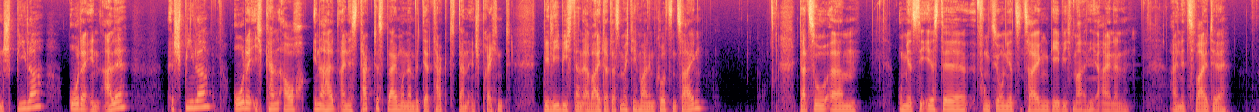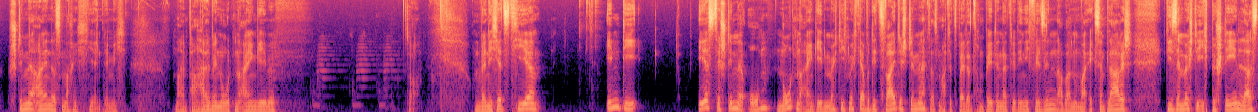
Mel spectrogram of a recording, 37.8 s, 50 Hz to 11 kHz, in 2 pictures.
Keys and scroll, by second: 18.8 i, 20.4 alt+shift+v, 22.4 7, 25.3 Escape.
